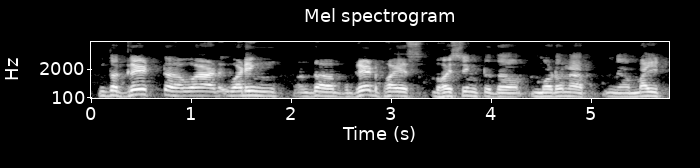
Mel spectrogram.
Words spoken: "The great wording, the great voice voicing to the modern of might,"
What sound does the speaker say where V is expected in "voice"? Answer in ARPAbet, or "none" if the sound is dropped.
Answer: B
